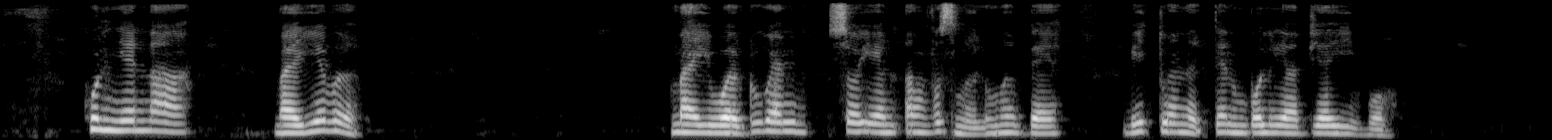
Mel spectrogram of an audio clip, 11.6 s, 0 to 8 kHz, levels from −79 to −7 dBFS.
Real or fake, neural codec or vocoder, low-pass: fake; codec, 16 kHz in and 24 kHz out, 1.1 kbps, FireRedTTS-2 codec; 7.2 kHz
